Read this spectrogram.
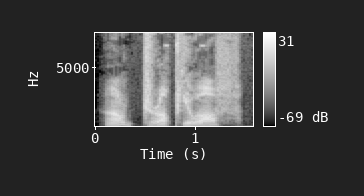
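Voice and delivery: slow, grudging grumble; grumbled, drawn-out consent; grumbling. A narrator's reading. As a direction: agree with a grumble. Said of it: "grumbled Don Condor".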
